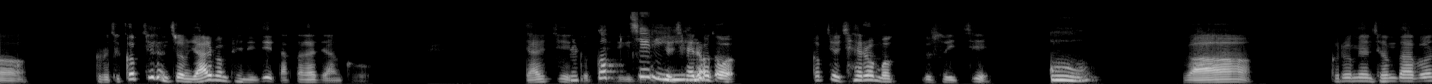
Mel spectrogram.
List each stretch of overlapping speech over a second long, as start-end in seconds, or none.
5.7-7.1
